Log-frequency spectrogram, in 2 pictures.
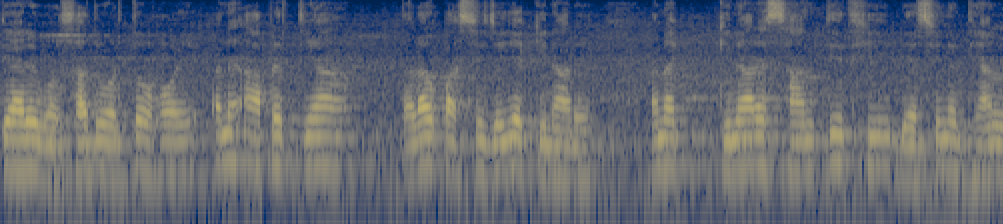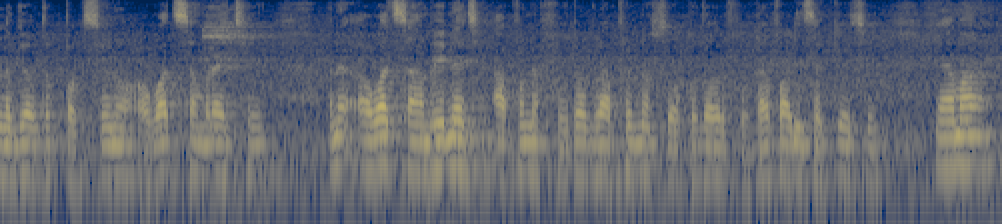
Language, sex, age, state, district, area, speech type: Gujarati, male, 30-45, Gujarat, Narmada, rural, spontaneous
